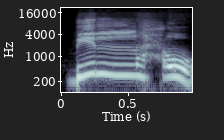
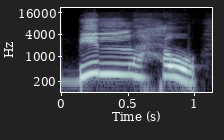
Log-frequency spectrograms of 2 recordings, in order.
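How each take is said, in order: The two takes are said the same way.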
